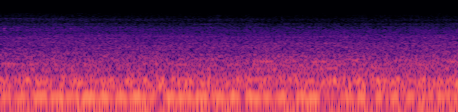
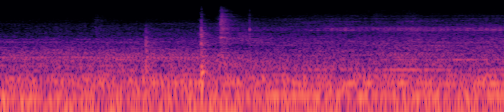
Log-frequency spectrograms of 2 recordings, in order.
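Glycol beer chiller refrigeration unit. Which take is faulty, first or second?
first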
